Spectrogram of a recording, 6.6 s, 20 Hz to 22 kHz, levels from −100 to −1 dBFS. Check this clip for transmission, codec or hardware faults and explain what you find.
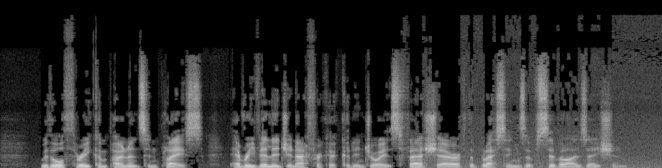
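No transmission, codec or hardware faults can be heard in the speech. Room noise sits beneath it and rises by about 18 dB around the 4-second mark, yet remains about 25 dB below the speech.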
